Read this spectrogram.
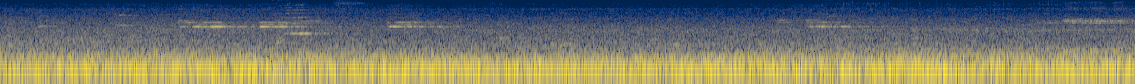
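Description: Wind gusts through the trees and rumbles against the microphone outdoors.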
